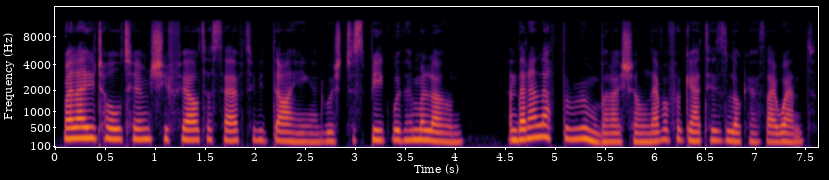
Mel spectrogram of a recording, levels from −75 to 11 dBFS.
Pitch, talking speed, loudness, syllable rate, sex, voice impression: 210 Hz, 260 wpm, -20 LUFS, 5.7 syllables/s, female, very feminine, young, very thin, slightly relaxed, slightly weak, bright, soft, clear, fluent, cute, intellectual, very refreshing, sincere, very calm, very friendly, very reassuring, slightly unique, elegant, slightly wild, sweet, lively, kind, slightly modest, light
